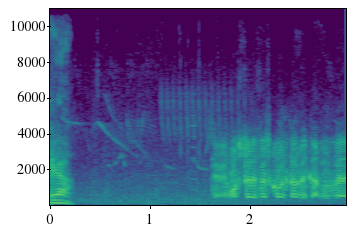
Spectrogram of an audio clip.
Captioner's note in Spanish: Voz en la radio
